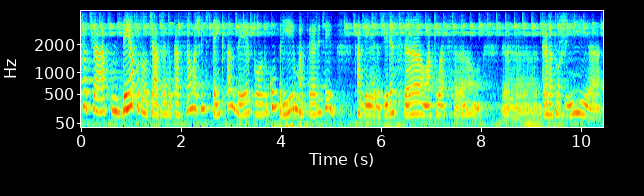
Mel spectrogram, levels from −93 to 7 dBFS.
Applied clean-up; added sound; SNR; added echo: none; Bell; 17 dB; reverberation time 3.0 s.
